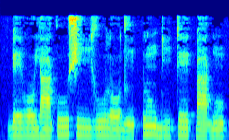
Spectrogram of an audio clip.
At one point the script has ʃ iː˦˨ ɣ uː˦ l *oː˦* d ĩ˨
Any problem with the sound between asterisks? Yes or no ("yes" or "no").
no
